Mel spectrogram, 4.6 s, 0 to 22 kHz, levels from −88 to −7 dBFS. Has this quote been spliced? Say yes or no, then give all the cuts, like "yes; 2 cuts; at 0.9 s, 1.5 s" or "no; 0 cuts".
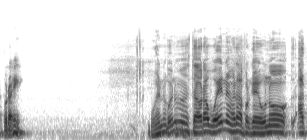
no; 0 cuts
